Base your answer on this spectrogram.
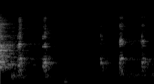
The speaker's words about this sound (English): Oh my gosh, I hear a chicken. Is that a turkey? Is that a, I mean, it's kind of, yeah, turkey, chicken.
